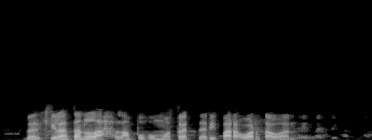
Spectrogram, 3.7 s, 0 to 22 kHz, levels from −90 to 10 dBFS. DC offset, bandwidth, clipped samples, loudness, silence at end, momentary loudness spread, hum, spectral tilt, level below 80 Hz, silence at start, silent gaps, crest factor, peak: under 0.1%; 5.4 kHz; under 0.1%; -26 LUFS; 0.5 s; 9 LU; none; -9.5 dB/octave; -66 dBFS; 0.25 s; none; 22 dB; -4 dBFS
